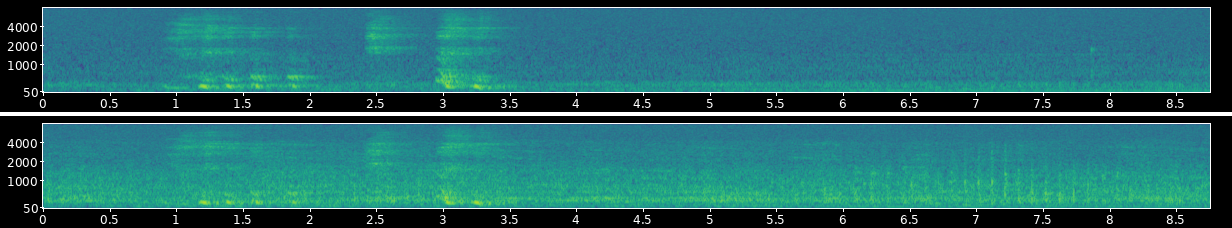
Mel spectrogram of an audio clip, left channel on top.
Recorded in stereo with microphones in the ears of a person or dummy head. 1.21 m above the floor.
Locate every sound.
0.9 s a giggle: centre (ahead or behind), 3.5 m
